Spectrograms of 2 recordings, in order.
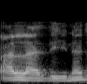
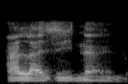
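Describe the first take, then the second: First: The consonant is a voiced th-like sound. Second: The consonant is a plain z sound. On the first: The speaker calls it right. "ada orang baca baca alladzina" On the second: The speaker calls it wrong. "Zal dibaca zaid"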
